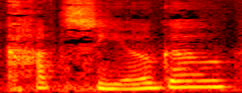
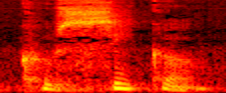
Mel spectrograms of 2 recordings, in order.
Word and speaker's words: Cotsiogo: artist whose name looks like it would be pronounced katsuyogo but in fact the way he pronounced his name was kusiko so um i would like now to pause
